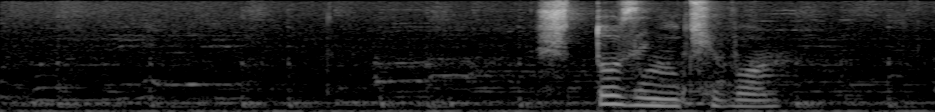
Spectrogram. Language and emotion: Russian, neutral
